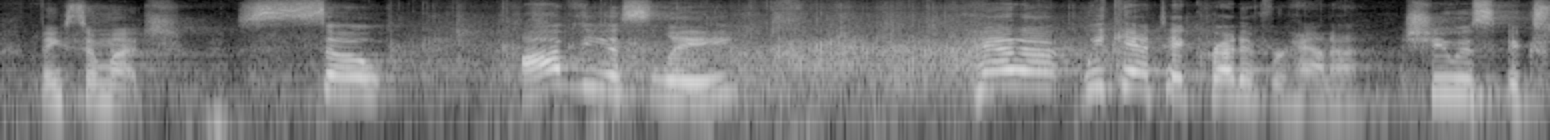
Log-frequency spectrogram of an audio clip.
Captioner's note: applause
